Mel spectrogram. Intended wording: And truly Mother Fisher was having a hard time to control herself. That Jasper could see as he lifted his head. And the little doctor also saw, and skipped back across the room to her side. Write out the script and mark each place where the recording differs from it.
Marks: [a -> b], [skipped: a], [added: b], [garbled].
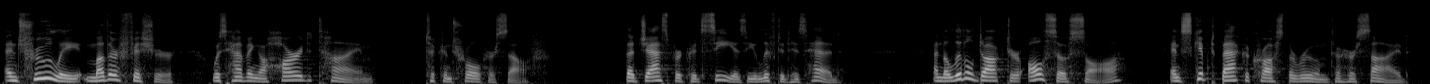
And truly Mother Fisher was having a hard time to control herself. That Jasper could see as he lifted his head. And the little doctor also saw, and skipped back across the room to her side.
